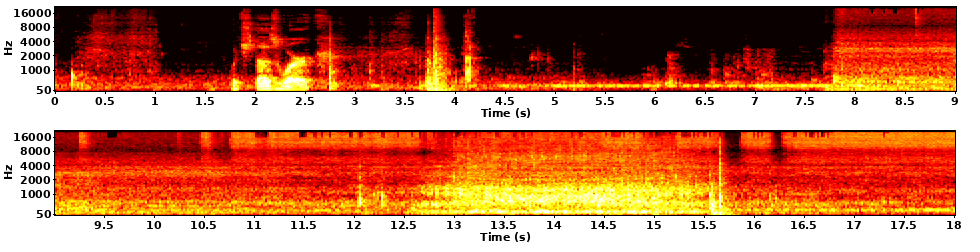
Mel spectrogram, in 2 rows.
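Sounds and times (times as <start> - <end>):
hiss of water entering drum: 7.8 - 18.0.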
